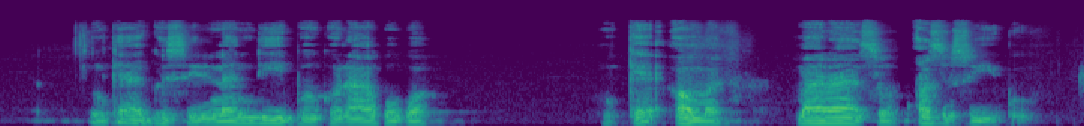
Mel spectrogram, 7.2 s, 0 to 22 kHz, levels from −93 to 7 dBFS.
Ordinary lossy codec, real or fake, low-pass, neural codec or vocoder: MP3, 96 kbps; real; 10.8 kHz; none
